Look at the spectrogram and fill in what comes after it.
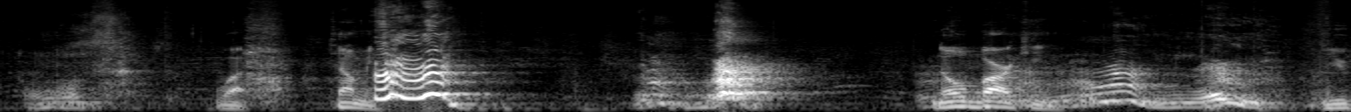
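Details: Frustrated to be kept from going outside, Nico the aging Pudelpointer voices a string of wavering, wookie-like yowls and grumbles, some warbling up and down in pitch, in quick uneven bursts inside a room.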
